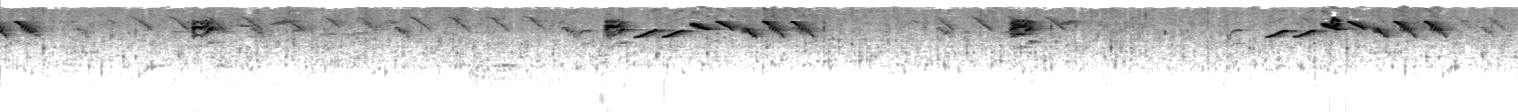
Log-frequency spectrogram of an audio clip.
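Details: Double-collared seedeater singing and calling, played to excite captive birds: repeated rapid phrases of thin, high, slurred whistles, roughly three bursts alternating with isolated sharp chips, against a light steady hiss.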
